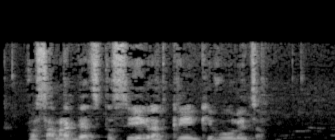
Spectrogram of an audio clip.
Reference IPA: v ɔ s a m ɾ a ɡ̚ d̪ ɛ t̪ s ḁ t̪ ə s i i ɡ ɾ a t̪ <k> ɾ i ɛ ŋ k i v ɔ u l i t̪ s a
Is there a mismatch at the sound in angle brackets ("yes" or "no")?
no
